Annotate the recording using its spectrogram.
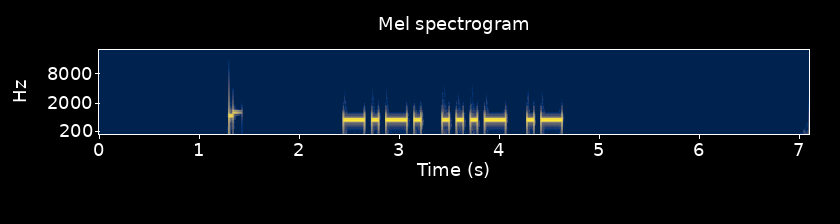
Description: Morse code, heard as a keyed tone, about 17 wpm, 700 Hz. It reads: CVA
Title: USA Call Sign Postfixes - 3 Letters 17wpm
